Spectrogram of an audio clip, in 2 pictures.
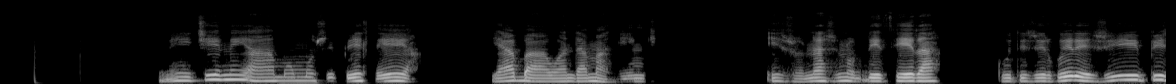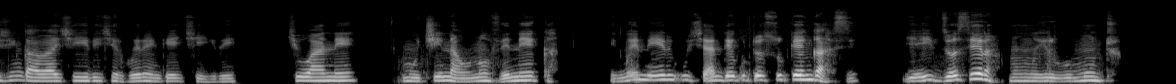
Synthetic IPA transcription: mit͡ʃinijamomuʐibʱe̞ɮe̞ja | jaɓaːwandamaniŋɡi | iʐo̞naʐino̞ɗe̞t͡se̞ɾa | kutiʐirwe̞ɾe̞ʐipiʐiŋɡaʋat͡ʃiɾit͡ʃirwe̞ɾe̞ŋɡe̞t͡ʃiri | t͡ʃiwane̞ | mut͡ʃinauno̞ve̞ne̞ːɡʱa | imwe̞niːɾikuʃa̰ndekuto̞suke̞ŋɡasi | jeid͡zo̞se̞ɾamumwiɾiwemuːntʰu̥

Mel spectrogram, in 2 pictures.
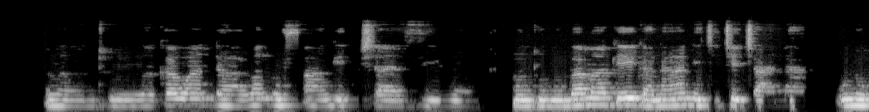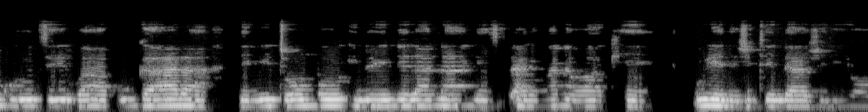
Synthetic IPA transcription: ʋantʰuʋakawandaʋano̞faŋɡe̞kut͡ʃaziʋo | muntʰumumbamake̞kanaːne̞t͡ʃit͡ʃe̞t͡ʃana | uno̞kuɾud͡zirwak̚uɡʱaɾa | ne̞mito̞mbo̞ino̞e̞nde̞ranane̞ziraɾe̞mwanawakʰe̞ | uje̞ne̞ʐitʰe̞ndaʐirijo

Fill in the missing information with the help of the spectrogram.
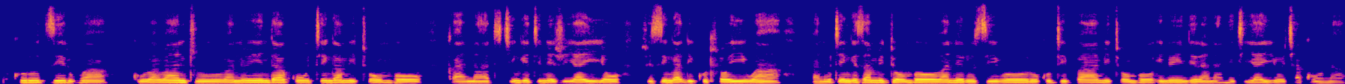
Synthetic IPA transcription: kʰuɾud͡zirwa | kuʋaʋantʰuʋano̞e̞ndakutʰe̞ŋɡamitʰo̞mbo̞ | kʰanati̥t͡ʃiŋɡe̞tine̞ʐijaijo̞ | ʐ̥isiŋɡaɗikuɬo̞iwa | ʋano̞te̞ŋɡe̞samito̞mbo̞ʋane̞ɾuziʋo̞ɾo̞kutipamitʰo̞mbo̞ino̞e̞nde̞ranane̞t͡ʃijaijo̞t͡ʃako̞ːna

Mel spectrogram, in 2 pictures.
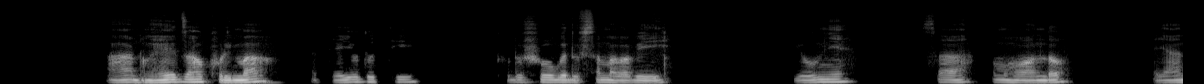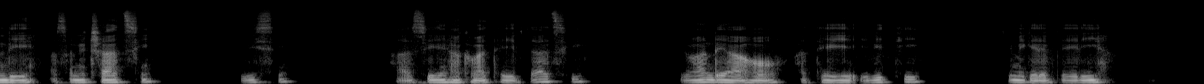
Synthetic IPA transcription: ahaːnhuhe̞ːzaho̞kʰuɾima | hatʰe̞ːjudutʰi | tuduʃuɡwe̞dufi̥seamaβaβi | jumɲe̞ | asanumuɦo̞ːndo̞ | ajaːndiasanit͡ʃaːt͡si | kʰiβisi | ha̰ːsiɦakaβahatʰe̞ːjevjaːt͡si | ɾuhaːnde̞jaːɦo̞hatʰe̞ːje̞ʔiβitʰi | v̥jimiɡe̞ɾe̞ve̞ɾija

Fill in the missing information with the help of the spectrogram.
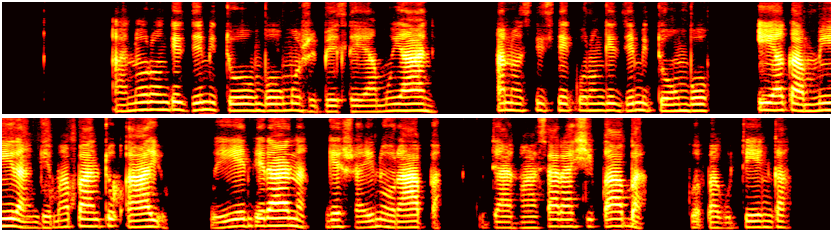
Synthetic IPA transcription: ano̞ɾo̞ŋɡe̞d͡ze̞mito̞mbo̞muʐibʱe̞ɬejamujani | ano̞sisekuɾo̞ŋɡe̞d͡ze̞mito̞mbo̞ | ijakamiɾaŋɡe̞mapantoʔajo̞ | weie̞nde̞ɾanaŋɡe̞ʐaino̞ɾaːpa | kutianuasaɾaʃikaɓa | pakute̞ːŋɡa

